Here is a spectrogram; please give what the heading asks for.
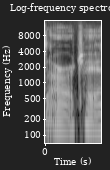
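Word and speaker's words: ἀρετή: was at school, so I might mess the pronunciation up, but is Aretē, is it excellence? Aretē, yeah.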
